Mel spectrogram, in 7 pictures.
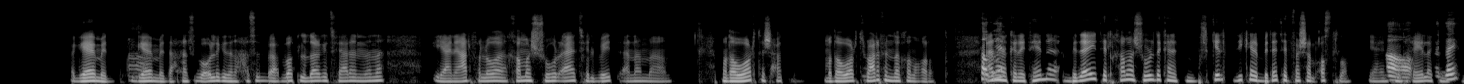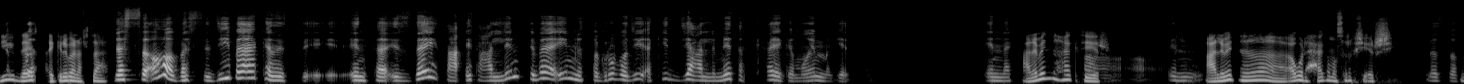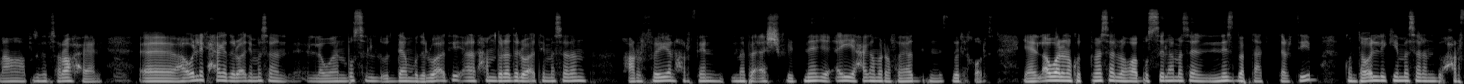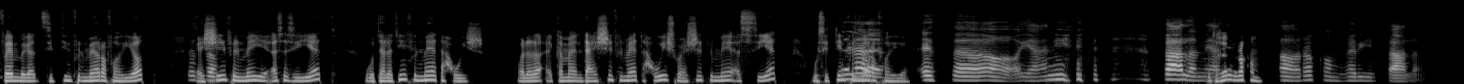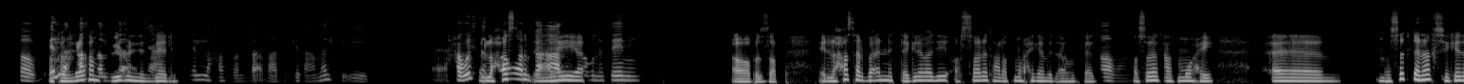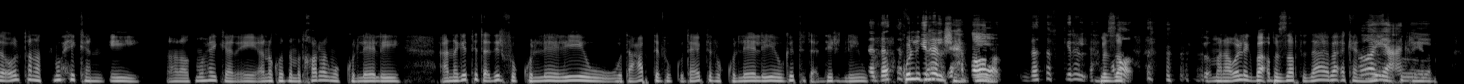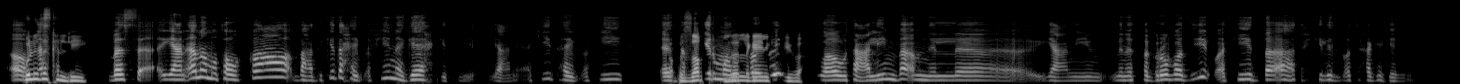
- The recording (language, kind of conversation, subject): Arabic, podcast, كيف أثّرت تجربة الفشل على طموحك؟
- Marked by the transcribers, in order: unintelligible speech; other noise; chuckle; tapping; chuckle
